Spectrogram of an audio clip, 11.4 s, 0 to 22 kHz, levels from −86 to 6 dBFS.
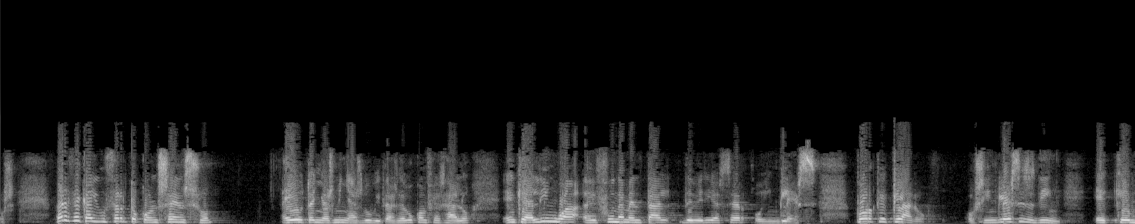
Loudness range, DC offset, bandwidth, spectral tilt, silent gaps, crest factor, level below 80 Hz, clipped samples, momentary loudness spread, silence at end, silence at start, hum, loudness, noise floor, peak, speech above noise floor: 2 LU; under 0.1%; 10.5 kHz; -3 dB/octave; none; 12 dB; -50 dBFS; under 0.1%; 11 LU; 0 s; 0 s; none; -17 LUFS; -59 dBFS; -6 dBFS; 42 dB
